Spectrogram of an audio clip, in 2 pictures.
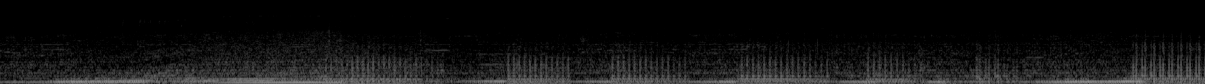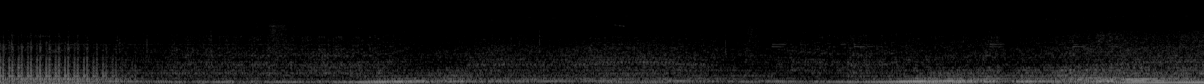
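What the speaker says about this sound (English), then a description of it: "They're nice sounding trucks." Big trucks in Farming Simulator 25 rumble at idle with a deep diesel drone, punctuated by several sharp hissing air-brake releases and gentle revs rising and falling, close by, with no voices over them.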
